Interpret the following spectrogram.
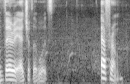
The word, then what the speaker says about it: Ephraim: Ephraim, right? Did I pronounce that right?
